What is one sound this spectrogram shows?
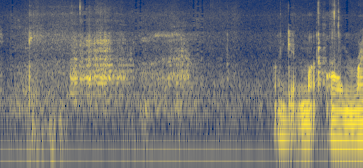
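Hands handle cables with a soft rustle.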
